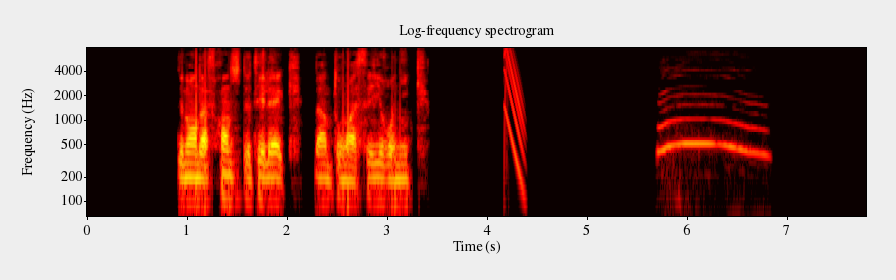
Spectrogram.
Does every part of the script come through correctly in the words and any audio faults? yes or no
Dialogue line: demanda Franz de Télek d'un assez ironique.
no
